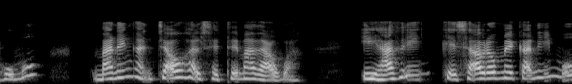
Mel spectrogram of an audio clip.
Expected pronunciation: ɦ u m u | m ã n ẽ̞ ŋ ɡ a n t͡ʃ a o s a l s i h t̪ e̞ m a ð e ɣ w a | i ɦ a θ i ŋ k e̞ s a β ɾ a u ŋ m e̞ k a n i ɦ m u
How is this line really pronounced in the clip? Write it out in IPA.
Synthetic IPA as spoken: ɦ u m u | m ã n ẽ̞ ŋ ɡ a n t͡ʃ a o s a l s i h t̪ e̞ m a ð a ɣ w a | i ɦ a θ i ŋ k e̞ s a β ɾ a u ŋ m e̞ k a n i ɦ m u

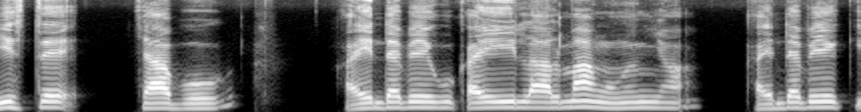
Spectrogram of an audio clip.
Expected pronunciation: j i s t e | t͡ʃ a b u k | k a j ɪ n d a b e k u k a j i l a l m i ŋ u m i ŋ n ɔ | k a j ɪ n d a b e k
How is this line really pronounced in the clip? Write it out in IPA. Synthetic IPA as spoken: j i s t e | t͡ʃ a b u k | k a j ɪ n d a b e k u k a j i l a l m a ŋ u ŋ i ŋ ɲ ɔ | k a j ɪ n d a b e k

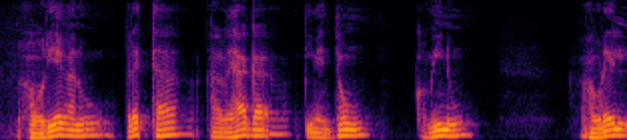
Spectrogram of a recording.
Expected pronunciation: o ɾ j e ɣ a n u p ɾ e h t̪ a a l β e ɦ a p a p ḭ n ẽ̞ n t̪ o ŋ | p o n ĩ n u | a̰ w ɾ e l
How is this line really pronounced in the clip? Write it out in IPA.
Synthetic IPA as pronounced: o ɾ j e ɣ a n u p ɾ e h t̪ a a l β e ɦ a k a p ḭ m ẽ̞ n t̪ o ŋ | k o m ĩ n u | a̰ w ɾ e l

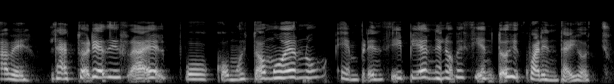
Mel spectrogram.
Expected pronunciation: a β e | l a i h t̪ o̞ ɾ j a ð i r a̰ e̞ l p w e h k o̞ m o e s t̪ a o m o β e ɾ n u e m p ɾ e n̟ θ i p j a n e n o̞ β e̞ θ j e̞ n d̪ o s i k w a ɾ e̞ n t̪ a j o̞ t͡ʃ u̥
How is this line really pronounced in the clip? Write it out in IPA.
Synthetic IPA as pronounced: a β e | l a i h t̪ o̞ ɾ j a ð i r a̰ e̞ l p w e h k o̞ m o e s t̪ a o m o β e ɾ n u e m p ɾ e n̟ θ i p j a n e n o̞ β e̞ θ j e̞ n t̪ o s i k w a ɾ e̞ n t̪ a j o̞ t͡ʃ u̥

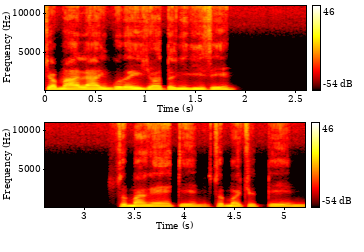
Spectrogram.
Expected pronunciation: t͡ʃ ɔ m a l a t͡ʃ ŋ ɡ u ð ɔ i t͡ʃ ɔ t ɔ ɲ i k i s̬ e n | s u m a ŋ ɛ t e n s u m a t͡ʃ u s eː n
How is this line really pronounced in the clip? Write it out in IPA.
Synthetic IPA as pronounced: t͡ʃ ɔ m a l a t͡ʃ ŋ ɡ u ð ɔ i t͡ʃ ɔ t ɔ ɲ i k i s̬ e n | s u m a ŋ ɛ t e n s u m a t͡ʃ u t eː n

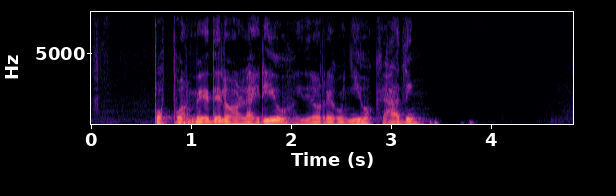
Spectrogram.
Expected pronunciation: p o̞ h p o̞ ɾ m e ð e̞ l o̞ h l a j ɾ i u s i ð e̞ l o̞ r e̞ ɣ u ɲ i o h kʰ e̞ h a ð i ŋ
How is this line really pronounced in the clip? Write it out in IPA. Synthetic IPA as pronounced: p o̞ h p o̞ ɾ m e ð e̞ l o̞ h l a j ɾ i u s i ð e̞ l o̞ r e̞ ɣ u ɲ i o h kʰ e̞ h a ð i ŋ

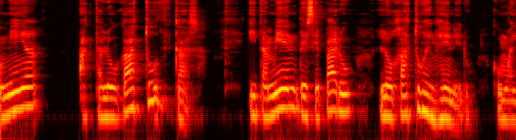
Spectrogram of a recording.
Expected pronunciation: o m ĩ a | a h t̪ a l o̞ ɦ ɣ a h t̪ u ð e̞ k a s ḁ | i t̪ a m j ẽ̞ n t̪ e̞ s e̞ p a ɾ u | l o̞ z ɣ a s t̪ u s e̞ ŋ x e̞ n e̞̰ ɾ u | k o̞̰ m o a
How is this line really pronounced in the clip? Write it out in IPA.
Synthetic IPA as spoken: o m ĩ a | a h t̪ a l o̞ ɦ ɣ a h t̪ u ð e̞ k a s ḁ | i t̪ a m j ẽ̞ n d̪ e̞ s e̞ p a ɾ u | l o̞ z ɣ a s t̪ u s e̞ ŋ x e̞ n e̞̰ ɾ u | k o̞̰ m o a

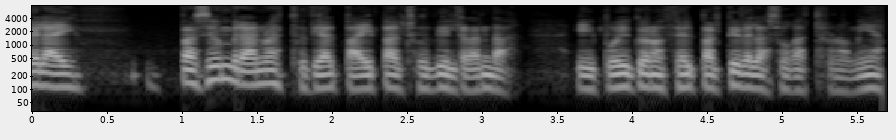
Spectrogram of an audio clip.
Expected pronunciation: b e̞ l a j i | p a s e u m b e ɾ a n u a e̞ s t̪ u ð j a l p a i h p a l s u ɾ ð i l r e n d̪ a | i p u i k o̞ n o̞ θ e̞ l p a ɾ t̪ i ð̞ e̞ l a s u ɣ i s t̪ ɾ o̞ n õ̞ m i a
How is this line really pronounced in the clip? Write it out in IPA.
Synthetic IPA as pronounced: b e̞ l a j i | p a s e u m b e ɾ a n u a e̞ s t̪ u ð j a l p a i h p a l s u ɾ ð i l r a n d̪ a | i p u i k o̞ n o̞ θ e̞ l p a ɾ t̪ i ð̞ e̞ l a s u ɣ a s t̪ ɾ o̞ n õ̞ m i a

